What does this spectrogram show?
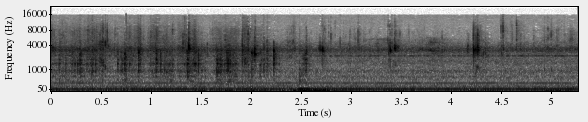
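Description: Close-up chewing and mouth sounds: a scatter of soft, irregular wet clicks, heaviest over the first few seconds, over a steady low hum.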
